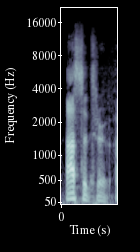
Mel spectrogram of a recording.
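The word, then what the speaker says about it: Ásatrú: Okay, well, Hilmar is the high priest, and again, we've got to talk about the pronunciation of, is it Asatru? – Yes, close enough again. – No, how do you say it? – I would say Asatru. – Asatru, okay.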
